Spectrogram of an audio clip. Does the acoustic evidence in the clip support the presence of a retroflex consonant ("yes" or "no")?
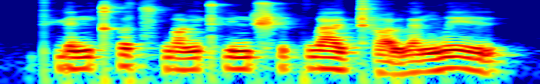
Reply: yes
